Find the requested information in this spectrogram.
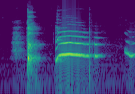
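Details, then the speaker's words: Person who started hiccuping while eating: one sharp, abrupt hiccup burst, then a brief voiced squeal and a softer trailing sound. "oh my gosh I have hiccups yay so I'm eating C dog and I had to start hiccuping"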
